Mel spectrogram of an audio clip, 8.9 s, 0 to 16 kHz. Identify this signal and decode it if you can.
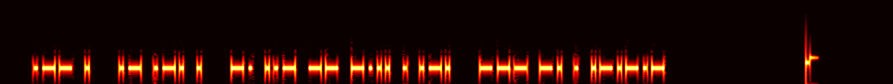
Morse code, heard as a keyed tone, about 28 wpm, 700 Hz. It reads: WE ARE NUMBER ONE.
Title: Sentences from Top 1000 Words - Review Part 1 - 28wpm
